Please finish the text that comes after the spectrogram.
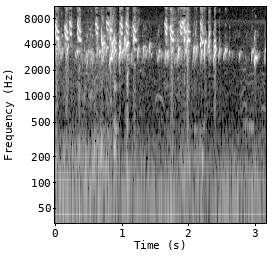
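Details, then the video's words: Several European goldfinches in a group twittering chorus, known locally as betbeta, described as mating and readiness calls that rouse males into song. Dense, high, rapid tinkling chirps overlap in quick bursts with a brief pause near the middle. "بتبتة حسون الشوك تحفيز الحسون على التغريد والهيجان علاج صمت الحسون goldfinch stimulation"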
